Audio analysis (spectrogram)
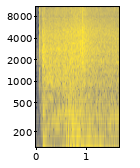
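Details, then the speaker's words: Mini with an intermittent hard cold start, already warm and on a battery charged to 35%: brief crank catches almost instantly, starting in 2.4 seconds, and settles into a steady, even idle; a normal warm start. "voilà donc ça c'est un bon démarrage après qu'elle soit déjà chaude ça démarre instantanément"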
